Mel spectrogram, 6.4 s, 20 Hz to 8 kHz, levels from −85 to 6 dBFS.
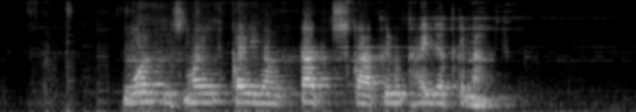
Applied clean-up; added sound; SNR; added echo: neural separator model SepFormer DNS4.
